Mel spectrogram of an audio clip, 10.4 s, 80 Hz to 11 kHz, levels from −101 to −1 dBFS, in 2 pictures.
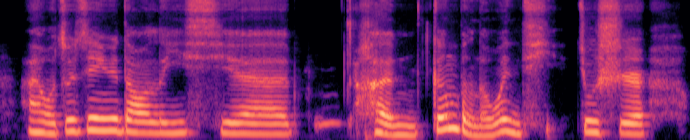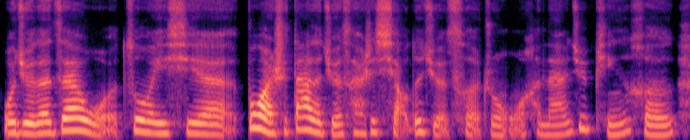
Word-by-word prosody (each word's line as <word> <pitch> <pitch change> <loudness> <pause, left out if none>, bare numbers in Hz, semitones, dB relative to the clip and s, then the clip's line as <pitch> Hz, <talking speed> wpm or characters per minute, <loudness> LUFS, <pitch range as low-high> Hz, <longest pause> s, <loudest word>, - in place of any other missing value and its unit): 哎， 225 -1 0
我 200 -2 0
最 235 +4 +1
近 250 +1 +4
遇 245 - +5
到 215 -3 +3
了 205 0 -2
一 205 +1 -4
些 195 -3 -2 0.5
很 175 -5 +2
根 270 +3 +5
本 235 -8 +1
的 160 - -3
问 220 +3 +2
题。 195 - -8
就 225 - 0
是 195 -2 +1 0.3
我 210 - +1
觉 195 -1 +3
得 205 +2 +2
在 250 +4 +5
我 245 +3 0
做 235 -4 +1
一 195 - +1
些 195 -2 -2
不 295 - 0
管 270 -8 +8
是 230 - -2
大 265 +2 +3
的 220 - +2
决 185 -2 -4
策 185 - -11
还 200 - -5
是 220 - -5
小 225 +1 -2
的 220 - -3
决 225 - -7
策 - - -8
中， - - -9
我 - - -10
很 185 - -11
难 175 +3 -6
去 280 - -5
平 205 -6 -8
衡。 180 -5 -4
205 Hz, 260 characters per minute, -24 LUFS, 190-235 Hz, 0.5 s, 管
